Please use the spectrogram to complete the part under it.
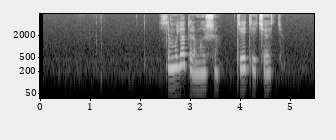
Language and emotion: Russian, neutral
